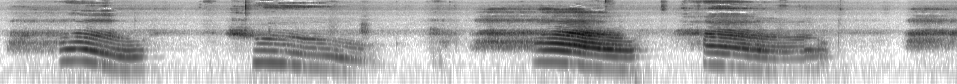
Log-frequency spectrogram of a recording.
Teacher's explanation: we're really going to hold out this H sound for a long time before we get to the vowel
